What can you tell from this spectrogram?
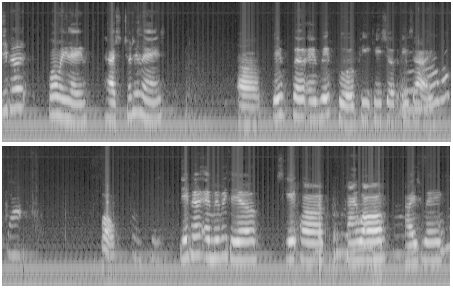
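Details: Speaker with a self-reported speech impediment reading a children's picture book aloud; speech sound disorder.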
